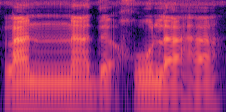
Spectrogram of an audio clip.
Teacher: Nun mati bertemu dengan nun. Bacanya lan nadkhulaha, berdengung.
